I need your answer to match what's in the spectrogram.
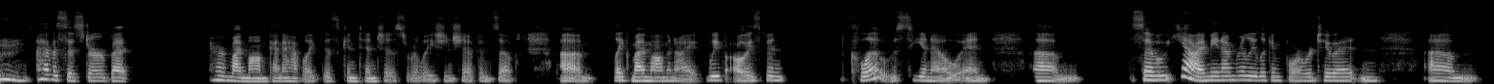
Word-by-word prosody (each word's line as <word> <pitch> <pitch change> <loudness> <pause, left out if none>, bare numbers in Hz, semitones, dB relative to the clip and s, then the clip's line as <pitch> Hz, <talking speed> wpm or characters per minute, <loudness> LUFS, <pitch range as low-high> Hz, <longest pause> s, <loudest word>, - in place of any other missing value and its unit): I 220 -3 +2
have 235 -2 +3
a - - +2
sister, 165 -3 -2
but, 160 -1 +1 0.8
her 205 0 +1
and 190 - -1
my 165 - +4
mom 145 -2 +2
kinda 155 0 -1
have, 145 -1 -3
like, - - -5
this 150 - -7
contentious 145 -1 -2
relationship, 85 +1 -6
and 85 +1 -5
so, - - -3 0.5
um, - - +2 0.2
like, 175 +1 0
my 170 0 +6
mom 165 -1 +3
and 170 - -1
I, - - -4
we've 190 0 +4
always 85 0 +1
been 95 0 -2 0.7
close, 90 - +1
you 185 -1 0
know, 105 - 0
and, 85 -1 -1 0.4
um, 170 0 +1 0.5
so, 205 -1 +4
yeah, 360 - +3
I 175 - +8
mean, 190 +1 +1
I'm 195 0 0
really 200 -1 +1
looking 185 -1 -3
forward 170 +1 -3
to 180 -1 0
it 175 0 0
and, 170 0 -3 0.5
um, 160 -3 0
170 Hz, 175 wpm, -25 LUFS, 145-190 Hz, 0.8 s, I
